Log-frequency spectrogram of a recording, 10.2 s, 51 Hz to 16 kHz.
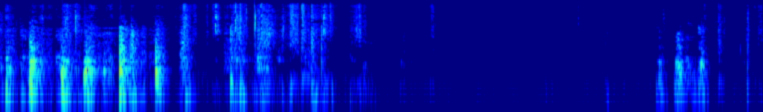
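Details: A male Hungarian Vizsla, recently arrived in his home, gives a rapid run of whiny, grumbling vocal bursts indoors on 14 January 2021, then a brief final outburst.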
